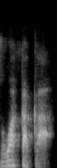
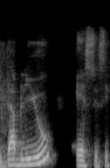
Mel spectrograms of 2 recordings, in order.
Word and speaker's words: WACC: There is somebody who pronounced this as Wakaka. Wakaka, no. It's supposed to be WACC.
